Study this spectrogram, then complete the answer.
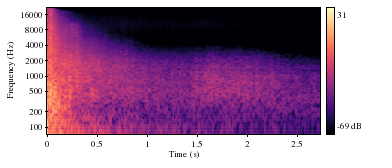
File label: muzzle vector mono, weapons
